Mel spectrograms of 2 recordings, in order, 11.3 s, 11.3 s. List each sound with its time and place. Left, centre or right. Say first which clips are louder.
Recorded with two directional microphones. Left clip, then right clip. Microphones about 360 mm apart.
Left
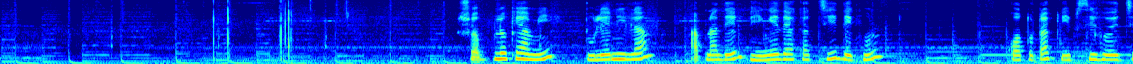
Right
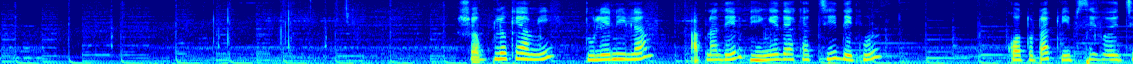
4.6 s speech: left 1 dB; right
10.0 s speech: right 4 dB; centre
